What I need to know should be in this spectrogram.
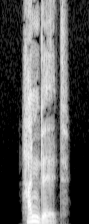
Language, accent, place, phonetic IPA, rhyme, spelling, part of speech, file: German, Germany, Berlin, [ˈhandl̩t], -andl̩t, handelt, verb, De-handelt.ogg
- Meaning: inflection of handeln: 1. third-person singular present 2. second-person plural present 3. plural imperative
